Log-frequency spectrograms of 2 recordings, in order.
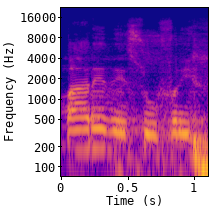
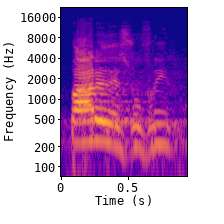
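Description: First: Mocking slogan. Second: Said in the usual way. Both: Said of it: "la secta esta, ¿cómo se llama?".

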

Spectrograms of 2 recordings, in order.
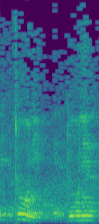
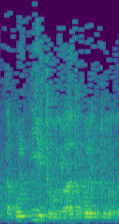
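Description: First: Teacher demonstrates the wrong form ائتوني; wrong reading, hamza kept. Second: ايتوني said with a long i, no hamza, quick; teacher gives the right form ايتوني; correct reading. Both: Shown as a demonstration.

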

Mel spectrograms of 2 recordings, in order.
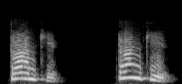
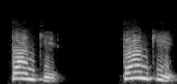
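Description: First: Shouted alarm from next room; distant alarmed shouting. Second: Shouted alarm, rising; storming off shouting. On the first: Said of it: "доносился голос Марганака". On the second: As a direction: shout the warning. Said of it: "кричал Марганак". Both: A narrator's reading.

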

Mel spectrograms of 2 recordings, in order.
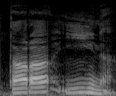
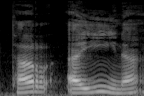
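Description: First: "ترين" slowly as ta-ra-yiina, no glottal stop; without hamza. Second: "ترأين" slowly as tar-'ayiina, with glottal stop; with hamza. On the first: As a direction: stretch "ترين" smoothly, hamza left out. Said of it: "بحذف الهمزة". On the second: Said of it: "فيصير ترين". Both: Shown as a demonstration.

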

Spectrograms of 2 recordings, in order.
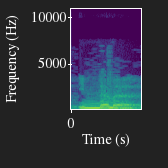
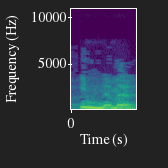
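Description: First: إنما as one word, ما unstressed; joined form. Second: إنما as إنَّ + ما, two words; separated form. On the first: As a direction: bind ما onto إن in إنما. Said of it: "الموصولة". («إنما» موصولة) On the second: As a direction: give ما its own weight in إنما. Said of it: "والمفصولة". («إنما» مفصولة) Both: Shown as a demonstration.

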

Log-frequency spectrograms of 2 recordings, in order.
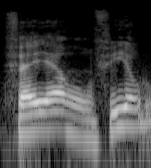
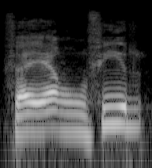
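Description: First: Slow فيغفر with a heavy r and a slight u; stop with rawm. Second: Slow فيغفر closing on a thin, vowelless r; light ra at stop. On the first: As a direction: end فيغفر on a heavy ر plus a partial damma. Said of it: "إذن أقف بالروم أيضًا كذلك". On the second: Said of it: "فأقف عليها مرققة". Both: Shown as a demonstration.

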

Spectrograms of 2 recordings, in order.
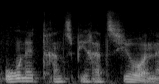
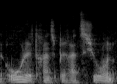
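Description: First: "ohne" lifted high and slowed; stress on OHNE. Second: Said in the usual way. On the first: Shown as a demonstration. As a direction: drag out "ohne Transpiration" with a high "ohne". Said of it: "repeated slower". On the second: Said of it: "repeated with stress".

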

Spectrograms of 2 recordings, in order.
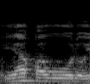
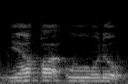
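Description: First: يقول said as yaqawlu with the extra vowel; يقول given its reconstructed vowels, not the real form; underlying form. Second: يقول said syllable by syllable at a crawl; drawn-out demo of يقول. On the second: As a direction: stretch يقول very slowly, every vowel held. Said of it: "مضارعه". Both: Shown as a demonstration.

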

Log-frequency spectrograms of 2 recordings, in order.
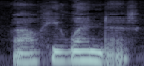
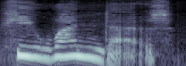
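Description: First: Said in the usual way. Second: He wonders said slowly, leaning on he; slowly stressed. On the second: Shown as a demonstration. Host singling out the key phrase for learners, slow and deliberate. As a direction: draw out he wonders to point at the phrase. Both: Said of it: "这里面用了一个字".

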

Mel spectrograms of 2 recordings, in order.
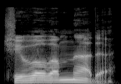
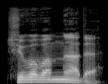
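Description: First: Rude. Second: Rude, louder. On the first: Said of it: "грубо ответил". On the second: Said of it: "повторил мужчина". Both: A narrator's reading.

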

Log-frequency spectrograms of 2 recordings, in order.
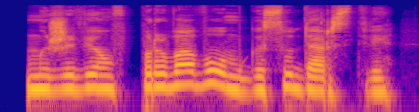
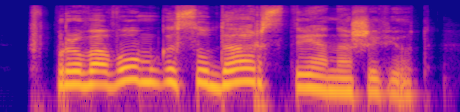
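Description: First: Measured, slightly low-pitched assertion; cold spite. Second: Mocking echo. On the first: Angry wife cites the law to husband, cold spite. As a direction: state the law at him, firmly. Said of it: "злобно на него посмотрела и продолжила". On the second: Angered husband parrots wife's legal claim, mocking. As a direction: throw her words back, a touch sing-song. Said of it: "Эмиль разозлился ещё больше". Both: A narrator's reading.

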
